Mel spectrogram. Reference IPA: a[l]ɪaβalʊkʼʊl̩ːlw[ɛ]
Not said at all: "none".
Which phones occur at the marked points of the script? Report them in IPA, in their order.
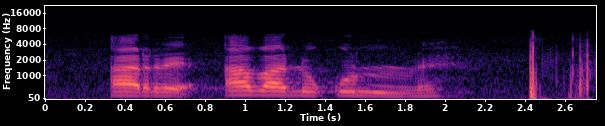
r, ɛ

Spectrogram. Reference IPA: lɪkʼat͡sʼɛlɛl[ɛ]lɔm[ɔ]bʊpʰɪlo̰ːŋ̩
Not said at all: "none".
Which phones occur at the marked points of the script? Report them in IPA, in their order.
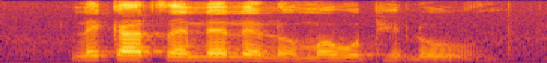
ɛ, o

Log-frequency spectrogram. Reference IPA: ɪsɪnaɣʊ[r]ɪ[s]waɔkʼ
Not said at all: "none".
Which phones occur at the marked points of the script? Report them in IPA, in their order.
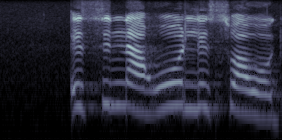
l, s

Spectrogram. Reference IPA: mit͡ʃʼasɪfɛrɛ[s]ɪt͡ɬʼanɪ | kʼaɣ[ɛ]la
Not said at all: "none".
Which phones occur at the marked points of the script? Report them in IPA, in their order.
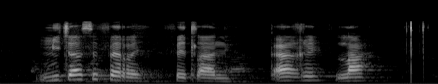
f, ɛ

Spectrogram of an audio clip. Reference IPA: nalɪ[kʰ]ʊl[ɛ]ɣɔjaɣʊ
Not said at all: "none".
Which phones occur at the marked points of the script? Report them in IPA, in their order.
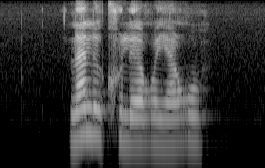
kʰ, ɛ

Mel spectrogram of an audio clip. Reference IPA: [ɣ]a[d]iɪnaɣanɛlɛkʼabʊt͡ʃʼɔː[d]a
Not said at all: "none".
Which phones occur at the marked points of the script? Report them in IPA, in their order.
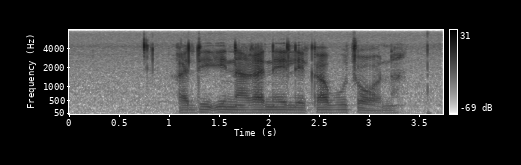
ɣ, d, n

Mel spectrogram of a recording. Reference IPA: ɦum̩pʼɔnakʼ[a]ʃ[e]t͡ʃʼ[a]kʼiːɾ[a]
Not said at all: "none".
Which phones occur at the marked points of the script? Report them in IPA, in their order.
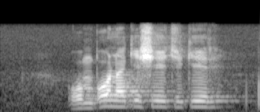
i, i, i, i

